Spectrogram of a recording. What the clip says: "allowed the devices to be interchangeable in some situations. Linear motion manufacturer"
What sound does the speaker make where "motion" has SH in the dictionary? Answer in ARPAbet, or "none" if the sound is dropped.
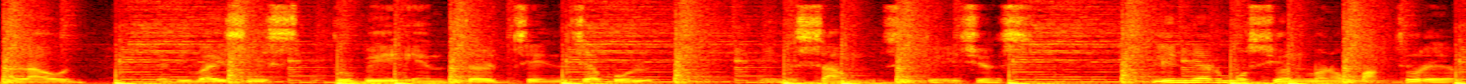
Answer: S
